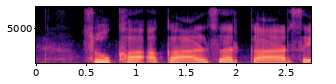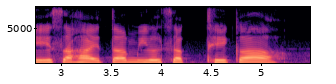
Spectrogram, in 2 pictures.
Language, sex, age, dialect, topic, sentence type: Chhattisgarhi, female, 25-30, Western/Budati/Khatahi, agriculture, question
